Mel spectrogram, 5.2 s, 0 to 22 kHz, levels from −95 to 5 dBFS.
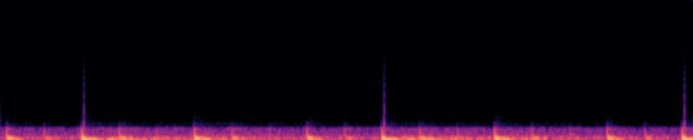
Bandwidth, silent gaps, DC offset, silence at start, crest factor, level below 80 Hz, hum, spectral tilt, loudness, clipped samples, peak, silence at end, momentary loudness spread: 0.6 kHz; none; under 0.1%; 0 s; 16 dB; -24 dBFS; none; -16 dB/octave; -28 LUFS; under 0.1%; -6 dBFS; 0 s; 14 LU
